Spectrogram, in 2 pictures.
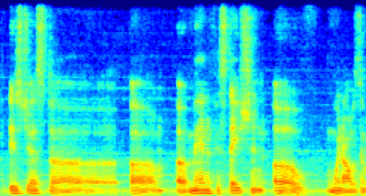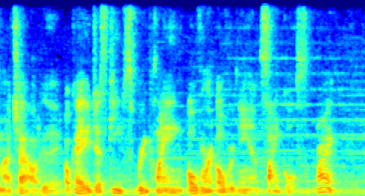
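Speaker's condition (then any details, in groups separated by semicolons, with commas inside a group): No condition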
